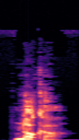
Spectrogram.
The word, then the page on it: knocker: Australian English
